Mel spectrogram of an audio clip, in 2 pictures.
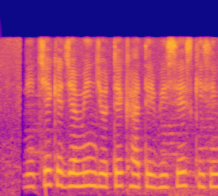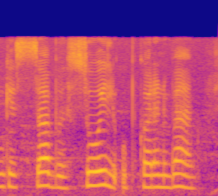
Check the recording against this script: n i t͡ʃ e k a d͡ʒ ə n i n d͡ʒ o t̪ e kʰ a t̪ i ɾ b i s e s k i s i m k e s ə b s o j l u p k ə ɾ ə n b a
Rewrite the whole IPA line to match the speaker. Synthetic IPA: n i t͡ʃ e k e d͡ʒ ə m i n d͡ʒ o t̪ e kʰ a t̪ i ɾ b i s e s k i s i m k e s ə b s o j l u p k ə ɾ ə n b a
